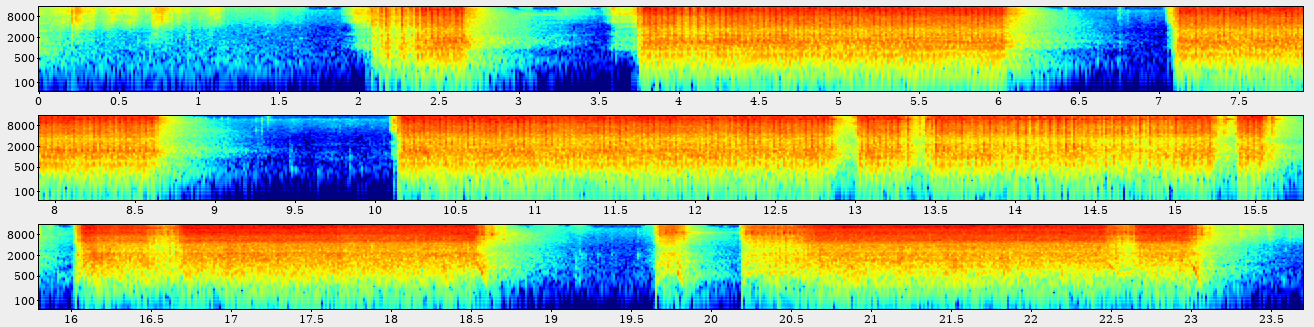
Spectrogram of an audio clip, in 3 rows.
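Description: Ratchet wrench with an 18mm socket loosening a bolt on a 2005-2010 Chevrolet Cobalt clutch slave cylinder, several loud bursts of rapid clicking separated by short pauses, close by with no talking.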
